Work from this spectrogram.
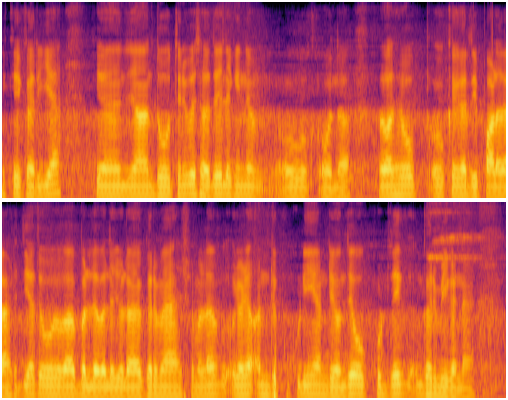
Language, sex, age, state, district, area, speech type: Dogri, male, 18-30, Jammu and Kashmir, Jammu, rural, spontaneous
